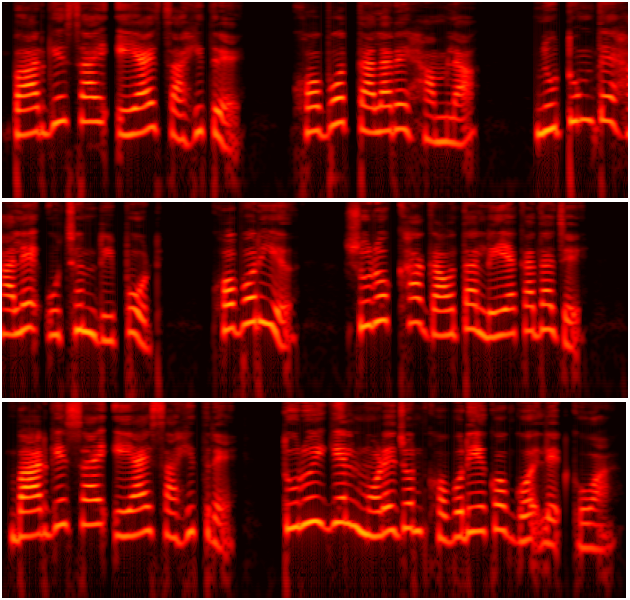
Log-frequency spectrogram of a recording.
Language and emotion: Santali, neutral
